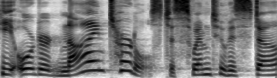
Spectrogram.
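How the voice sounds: Reading voice, natural in quality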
